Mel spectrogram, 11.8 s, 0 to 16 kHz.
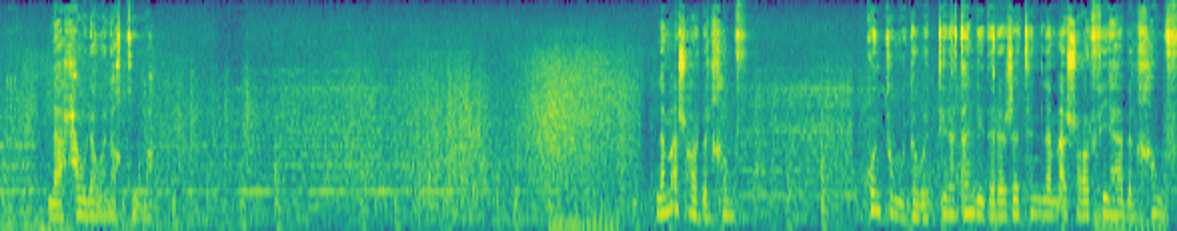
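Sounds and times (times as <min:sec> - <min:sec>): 
speech: 0:00.5 - 0:01.8, 0:06.6 - 0:07.6, 0:08.7 - 0:11.7
rough high sea waves slapping against the wooden hull of a stopped yacht: 0:01.4 - 0:07.3, 0:08.3 - 0:10.9.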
